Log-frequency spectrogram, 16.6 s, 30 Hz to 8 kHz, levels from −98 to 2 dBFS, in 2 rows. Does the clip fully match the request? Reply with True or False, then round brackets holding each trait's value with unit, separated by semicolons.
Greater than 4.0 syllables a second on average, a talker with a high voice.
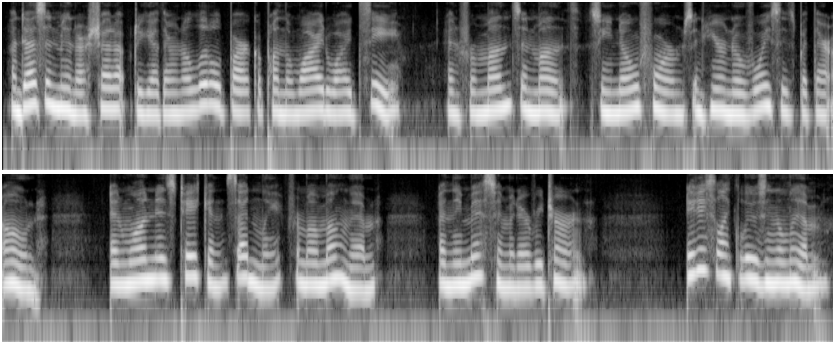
True (4.9 syllables/s; 215 Hz)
